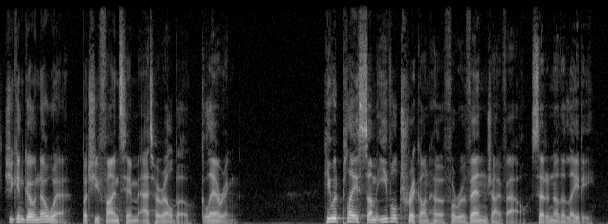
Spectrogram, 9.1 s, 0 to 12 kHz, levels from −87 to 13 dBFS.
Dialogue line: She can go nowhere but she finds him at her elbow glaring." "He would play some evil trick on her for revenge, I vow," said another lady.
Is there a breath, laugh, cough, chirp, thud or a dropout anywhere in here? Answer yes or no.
no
